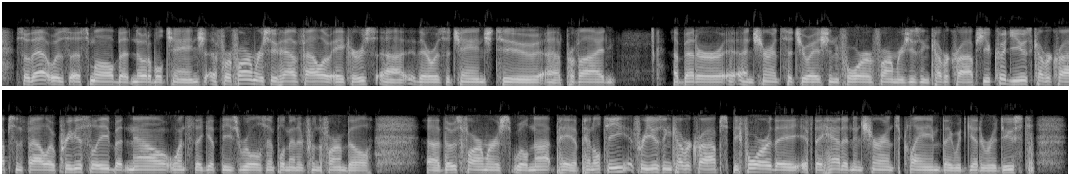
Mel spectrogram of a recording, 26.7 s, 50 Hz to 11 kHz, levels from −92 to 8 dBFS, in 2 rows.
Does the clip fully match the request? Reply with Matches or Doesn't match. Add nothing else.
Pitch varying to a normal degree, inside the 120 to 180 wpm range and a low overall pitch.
Doesn't match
